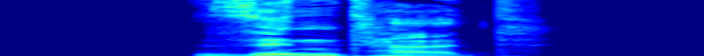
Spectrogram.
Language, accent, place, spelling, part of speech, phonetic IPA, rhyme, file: German, Germany, Berlin, sintert, verb, [ˈzɪntɐt], -ɪntɐt, De-sintert.ogg
- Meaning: inflection of sintern: 1. third-person singular present 2. second-person plural present 3. plural imperative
